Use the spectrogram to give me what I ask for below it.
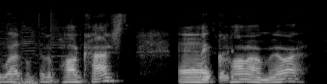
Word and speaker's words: Conor Moore: Conor Moore, help me pronounce it. Conor Moore, yeah.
